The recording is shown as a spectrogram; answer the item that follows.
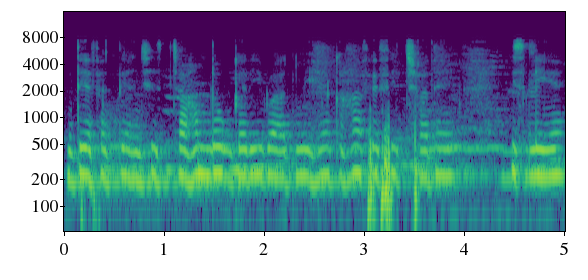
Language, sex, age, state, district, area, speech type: Hindi, female, 30-45, Uttar Pradesh, Prayagraj, urban, spontaneous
